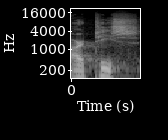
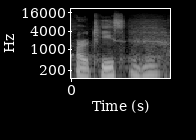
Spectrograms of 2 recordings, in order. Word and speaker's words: Artis: It was to solve a family argument because on the East Coast we pronounce our last name Artis, West Coast is Artis. And so my father was like, for the last kid, it's gonna be Artis.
